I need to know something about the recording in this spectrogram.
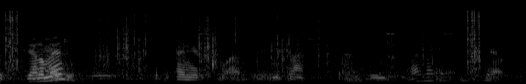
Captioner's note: camera clicks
